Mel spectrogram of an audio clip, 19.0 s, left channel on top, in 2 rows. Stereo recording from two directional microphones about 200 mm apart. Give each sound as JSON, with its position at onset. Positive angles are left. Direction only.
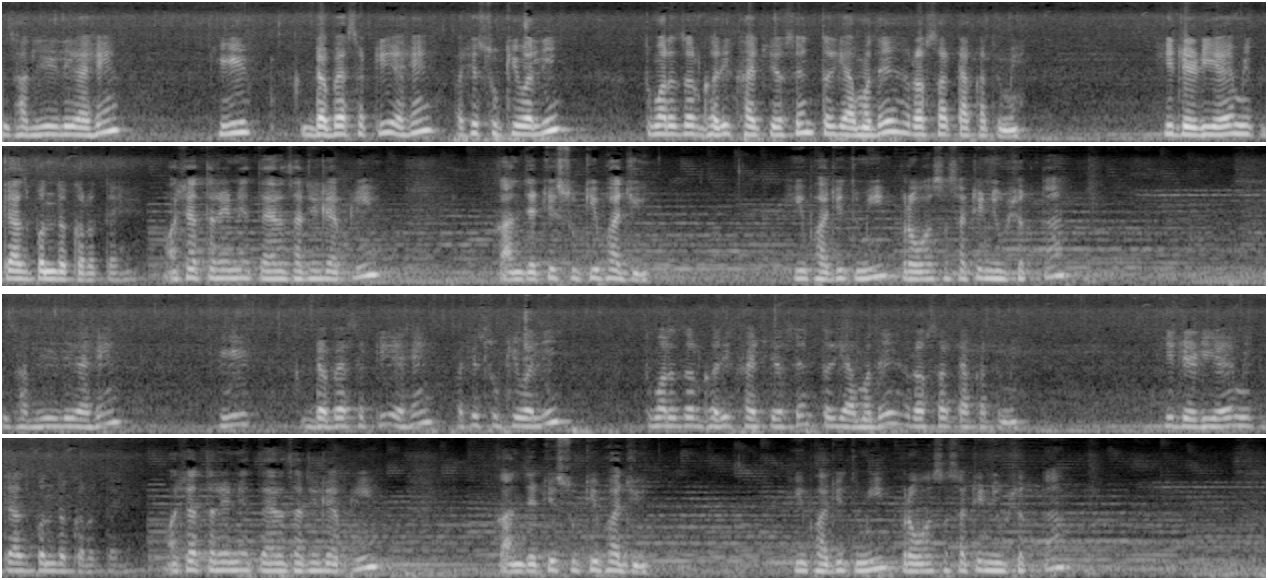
{"t": 0.1, "sound": "speech", "side_deg": 60}
{"t": 8.7, "sound": "speech", "side_deg": 60}
{"t": 10.7, "sound": "speech", "side_deg": 5}
{"t": 15.4, "sound": "speech", "side_deg": -5}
